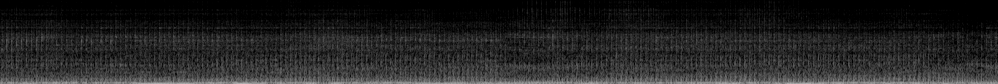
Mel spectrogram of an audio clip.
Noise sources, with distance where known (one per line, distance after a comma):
unidentified impact machinery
